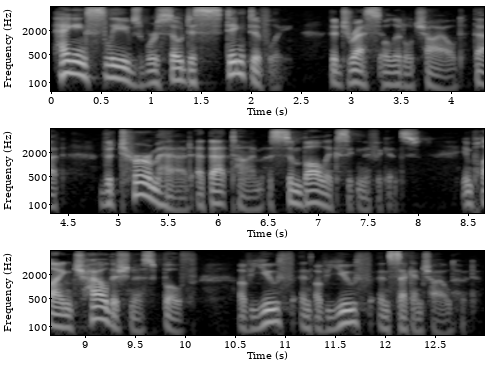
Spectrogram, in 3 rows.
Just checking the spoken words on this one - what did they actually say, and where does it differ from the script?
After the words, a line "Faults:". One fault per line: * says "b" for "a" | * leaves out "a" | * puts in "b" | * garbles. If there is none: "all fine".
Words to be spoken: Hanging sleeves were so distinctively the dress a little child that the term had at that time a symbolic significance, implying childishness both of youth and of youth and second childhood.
Hanging sleeves were so distinctively the dress a little child that the term had at that time a symbolic significance, implying childishness both of youth and of youth and second childhood.
Faults:
all fine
